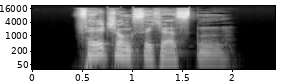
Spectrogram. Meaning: 1. superlative degree of fälschungssicher 2. inflection of fälschungssicher: strong genitive masculine/neuter singular superlative degree
- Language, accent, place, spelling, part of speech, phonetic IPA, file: German, Germany, Berlin, fälschungssichersten, adjective, [ˈfɛlʃʊŋsˌzɪçɐstn̩], De-fälschungssichersten.ogg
